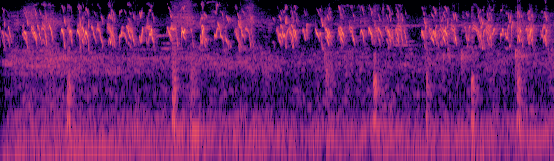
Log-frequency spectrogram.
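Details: Baby chicks with a hen: a dense chorus of thin, high peeps, many overlapping short cheeps repeated rapidly throughout, with a few soft low knocks and faint background hum.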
